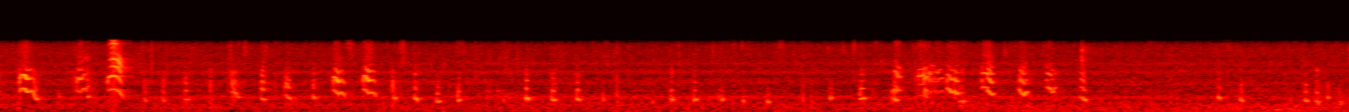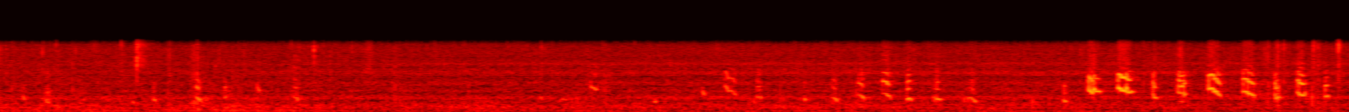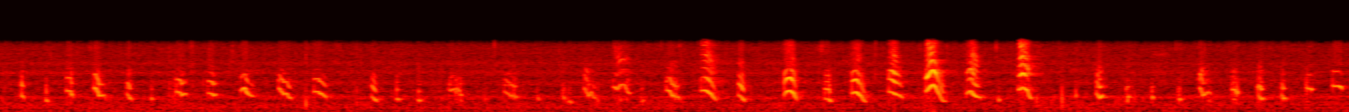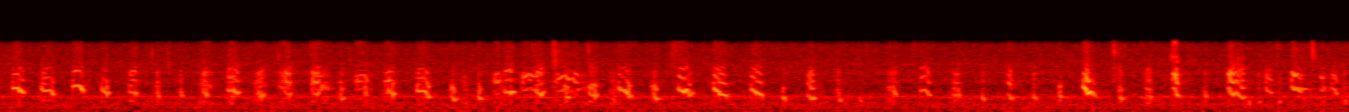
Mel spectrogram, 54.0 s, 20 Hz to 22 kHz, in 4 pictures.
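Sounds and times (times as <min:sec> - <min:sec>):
puppies whimpering and squeaking: 0:00.2 - 0:11.0, 0:12.1 - 0:16.6, 0:19.1 - 0:23.4, 0:24.1 - 0:53.9.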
